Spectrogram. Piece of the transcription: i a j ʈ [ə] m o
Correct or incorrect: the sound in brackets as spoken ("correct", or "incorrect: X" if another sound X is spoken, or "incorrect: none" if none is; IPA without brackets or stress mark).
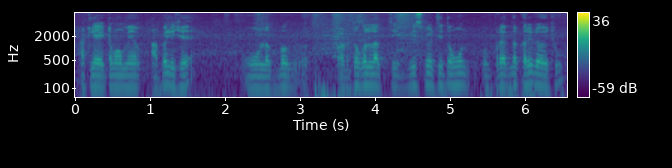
correct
